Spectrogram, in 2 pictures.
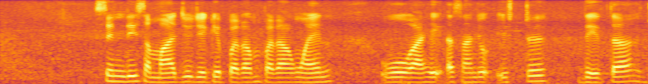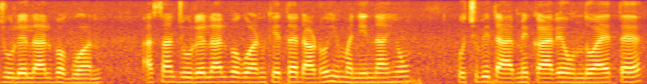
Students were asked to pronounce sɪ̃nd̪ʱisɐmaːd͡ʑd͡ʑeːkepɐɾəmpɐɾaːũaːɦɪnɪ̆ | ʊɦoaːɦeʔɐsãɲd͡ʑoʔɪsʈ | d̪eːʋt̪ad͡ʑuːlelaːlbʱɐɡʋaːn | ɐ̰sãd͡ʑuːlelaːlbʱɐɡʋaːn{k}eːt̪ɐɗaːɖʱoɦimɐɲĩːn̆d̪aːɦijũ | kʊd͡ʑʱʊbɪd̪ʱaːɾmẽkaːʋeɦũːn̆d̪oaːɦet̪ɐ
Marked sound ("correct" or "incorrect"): incorrect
